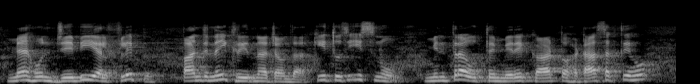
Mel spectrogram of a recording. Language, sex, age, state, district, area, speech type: Punjabi, male, 30-45, Punjab, Fazilka, urban, read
